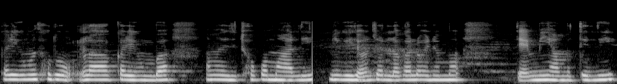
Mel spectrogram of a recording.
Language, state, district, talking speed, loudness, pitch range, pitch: Manipuri, Manipur, Imphal West, 105 wpm, -13 LUFS, 205-220 Hz, 210 Hz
